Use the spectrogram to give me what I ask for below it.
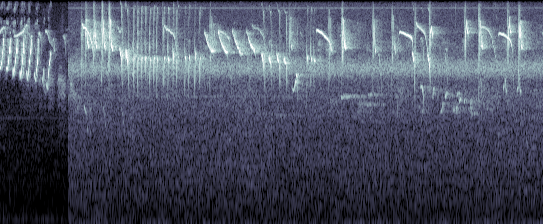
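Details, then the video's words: Scarlet minivet, locally mantenan or sepah hutan, singing actively as a training recording for other birds: thin, high slurred whistles, some rising and some falling, repeated in quick irregular bursts over a steady high hiss, after a brief different trill at the start. "MASTERAN BURUNG MANTENAN ( SEPAH HUTAN ) GACOR"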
